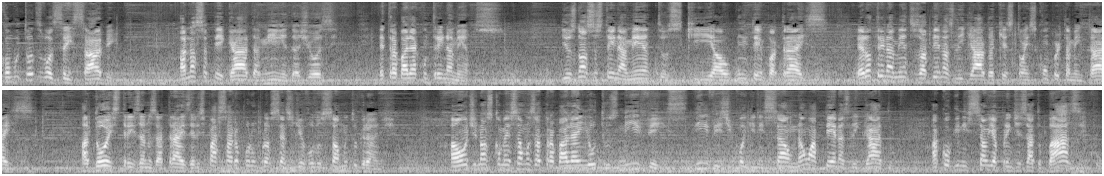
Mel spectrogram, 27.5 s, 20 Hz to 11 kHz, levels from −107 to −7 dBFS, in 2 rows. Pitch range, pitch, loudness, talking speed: 135-180 Hz, 165 Hz, -18 LUFS, 140 wpm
